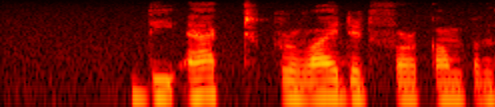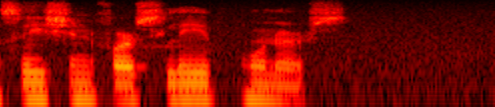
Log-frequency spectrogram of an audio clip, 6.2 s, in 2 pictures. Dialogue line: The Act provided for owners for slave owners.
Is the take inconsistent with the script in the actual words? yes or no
yes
